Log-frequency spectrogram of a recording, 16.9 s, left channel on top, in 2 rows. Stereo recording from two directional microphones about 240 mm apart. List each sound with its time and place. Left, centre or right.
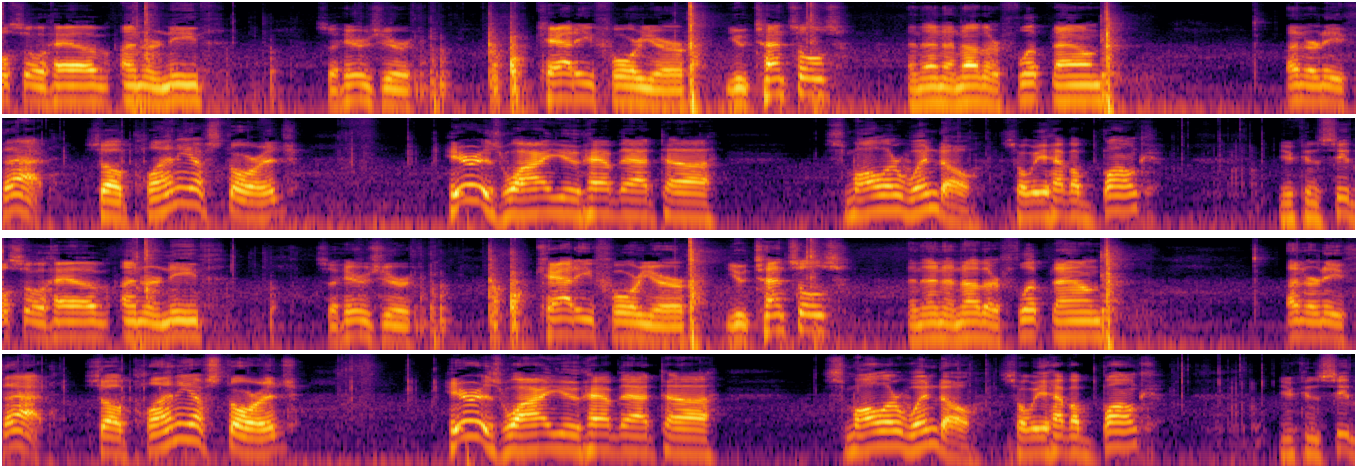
0.0 s speech: centre
8.0 s speech: centre
11.2 s speech: centre
16.4 s speech: centre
